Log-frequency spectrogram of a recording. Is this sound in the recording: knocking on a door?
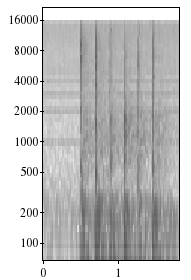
yes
